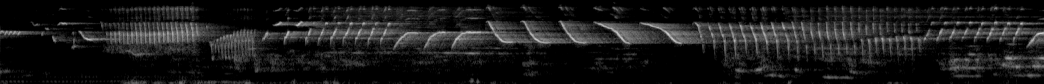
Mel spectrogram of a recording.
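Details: Canary delivering a long 'nembak' song, meant to prompt young canaries to sing and to tutor birds: a high buzzy opening, then series of rapid sweeping trills, each run of repeated notes changing pace, with no other sounds.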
